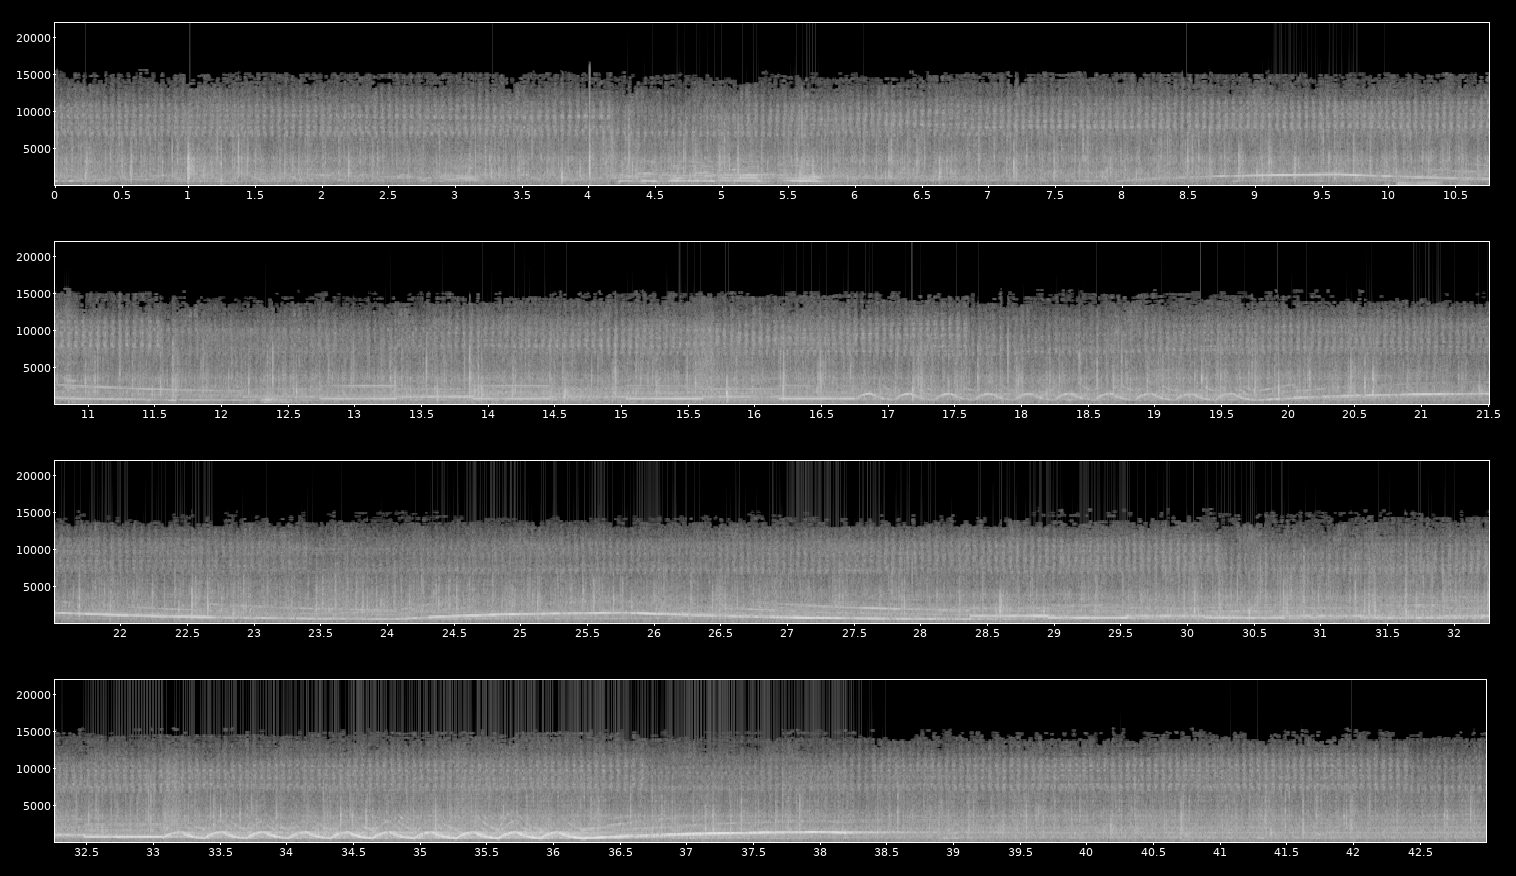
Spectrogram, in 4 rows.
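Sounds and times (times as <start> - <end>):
emergency vehicle siren: 0.0 - 43.0.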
